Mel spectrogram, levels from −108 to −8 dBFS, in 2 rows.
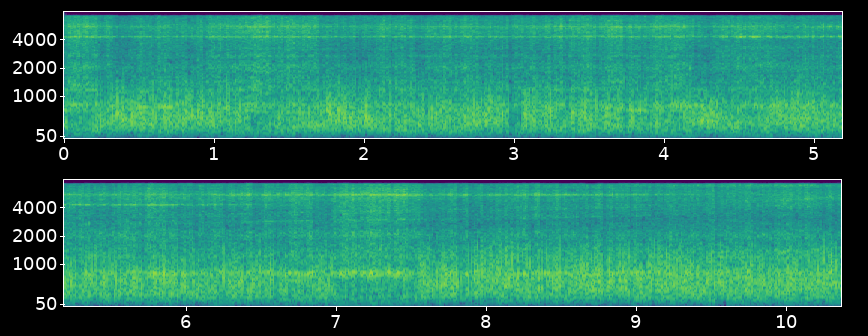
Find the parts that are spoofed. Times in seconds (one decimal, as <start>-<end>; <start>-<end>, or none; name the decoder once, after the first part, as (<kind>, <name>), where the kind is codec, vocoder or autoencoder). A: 4.1-5.2 (codec, DAC)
